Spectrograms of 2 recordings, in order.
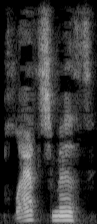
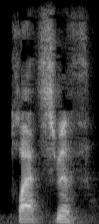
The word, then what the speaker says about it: Plattsmouth: So I do think that's kind of interesting that, it kind of sounds like Plattsmouth, and I don't know if it's just the way we're saying it, but it sounds like Smith instead of mouth.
